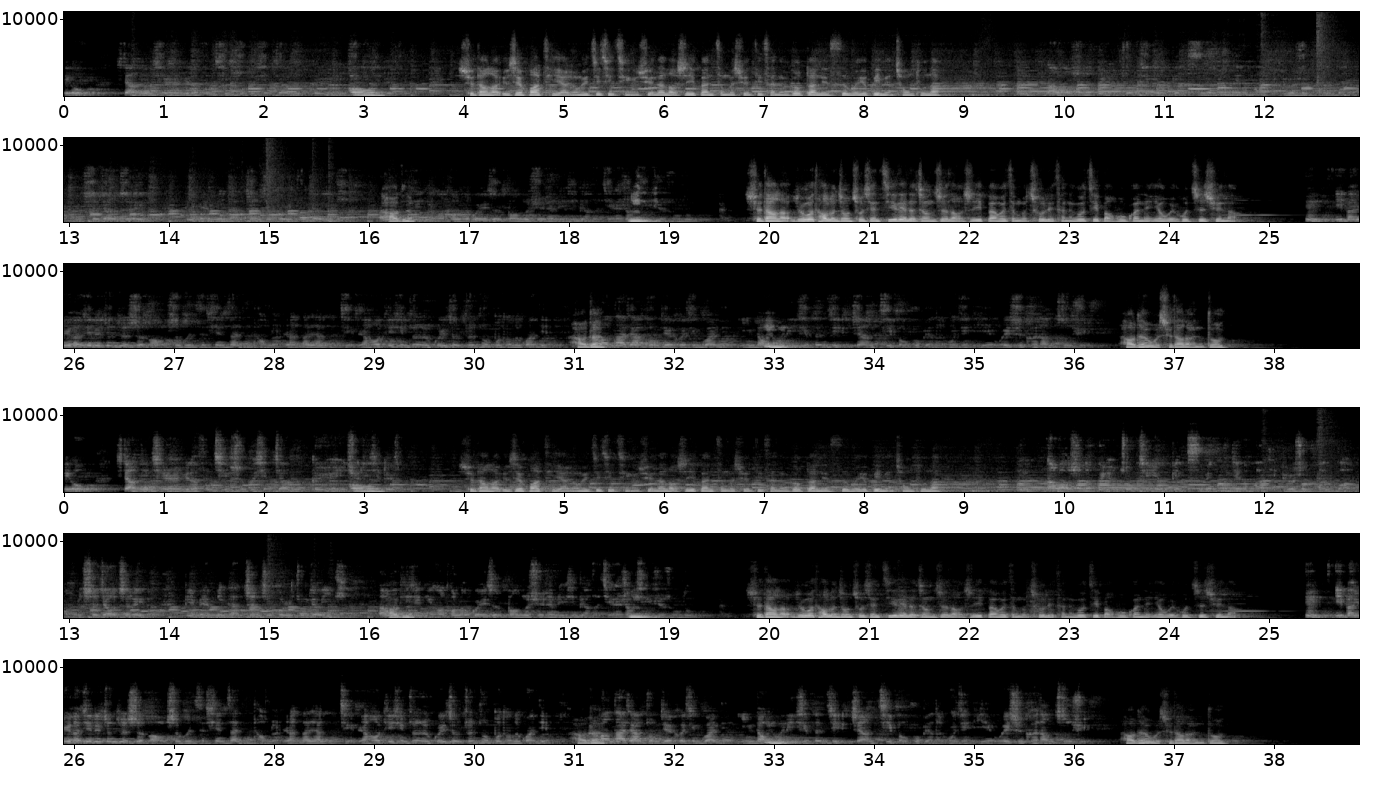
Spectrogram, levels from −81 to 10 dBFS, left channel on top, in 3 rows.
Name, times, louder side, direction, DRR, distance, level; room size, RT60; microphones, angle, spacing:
voice 1, 0.0-3.5 9.5-15.8 16.1-19.3 25.4-30.8 31.0-36.2, right 1 dB, 60° right, 4.1 m, -37 dB
sound 1, 0.7-17.0, left 3 dB, 90° left, 3.9 m, -38 dB
voice 2, 2.9-3.2 4.0-8.8 16.1-16.5 18.6-18.9 19.8-24.7 31.0-31.3 32.9-33.1 36.5-37.5, left 3 dB, 60° left, 0.8 m, -24 dB
sound 2, 21.3-22.2 22.6-23.1 24.3-25.0 27.7-28.7 30.1-30.3 30.7-30.8 32.3-33.6, equal, 10° right, 3.8 m, -49 dB
27.0 x 24.0 x 7.4 m
head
